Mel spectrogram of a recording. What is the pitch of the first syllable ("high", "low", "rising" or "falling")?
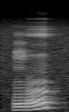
rising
